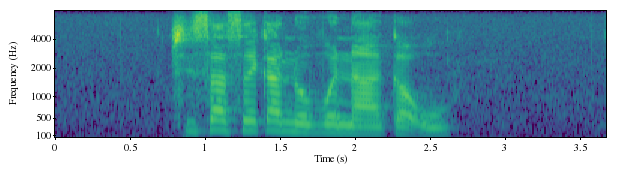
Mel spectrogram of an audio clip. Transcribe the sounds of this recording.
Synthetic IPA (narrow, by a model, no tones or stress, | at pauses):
ʂʰisasɛkanɔβɔnakau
